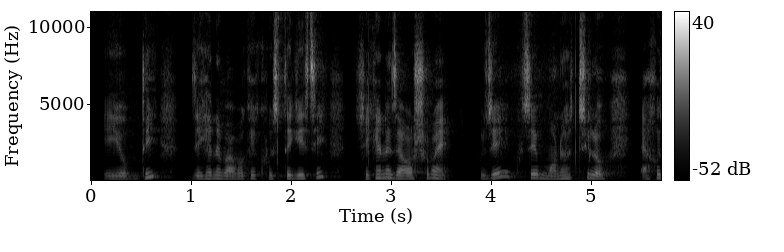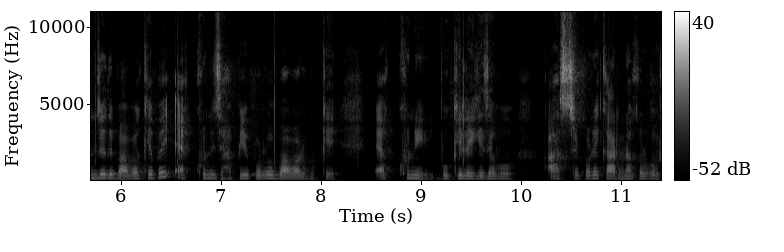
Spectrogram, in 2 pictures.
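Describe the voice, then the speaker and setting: A woman narrates an emotional first-person audio story. Her voice sits fairly low and sounds mellow and warm. The storytelling is heartfelt and earnest.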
